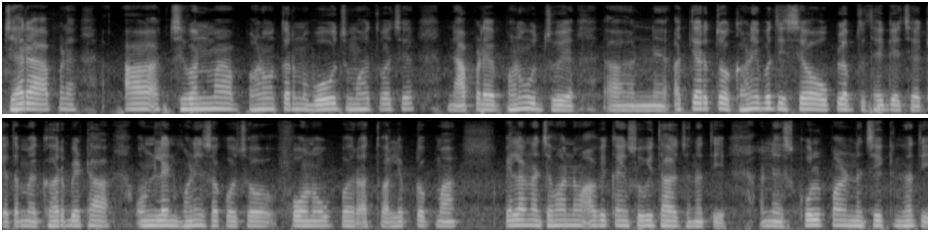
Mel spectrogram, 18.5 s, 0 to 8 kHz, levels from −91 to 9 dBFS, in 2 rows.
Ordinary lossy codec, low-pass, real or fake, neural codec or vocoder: none; 7.2 kHz; real; none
